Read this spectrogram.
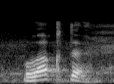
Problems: constant background noise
